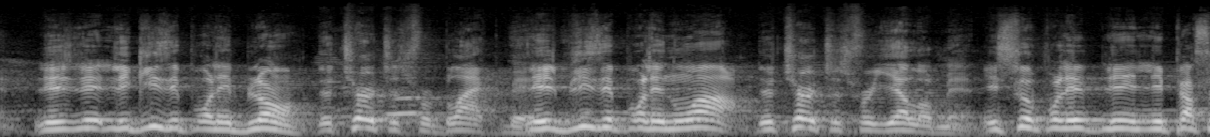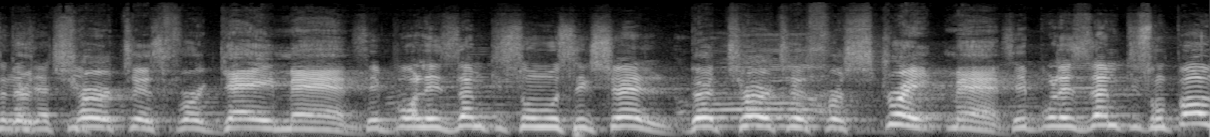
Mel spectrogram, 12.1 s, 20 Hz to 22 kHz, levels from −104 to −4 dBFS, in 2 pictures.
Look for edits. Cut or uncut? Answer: uncut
